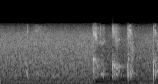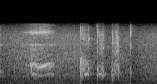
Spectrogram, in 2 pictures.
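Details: A child's rapid runs of dry coughs broken by a high, drawn-in whooping breath, typical of whooping cough (pertussis).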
